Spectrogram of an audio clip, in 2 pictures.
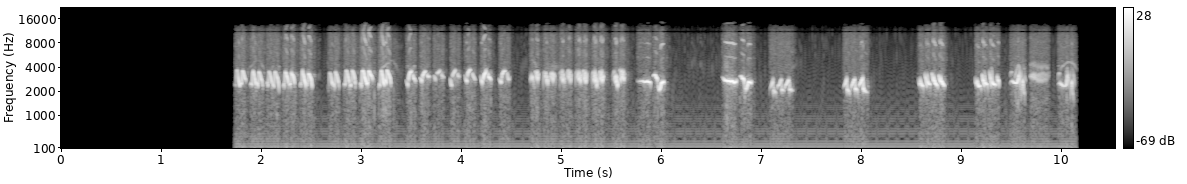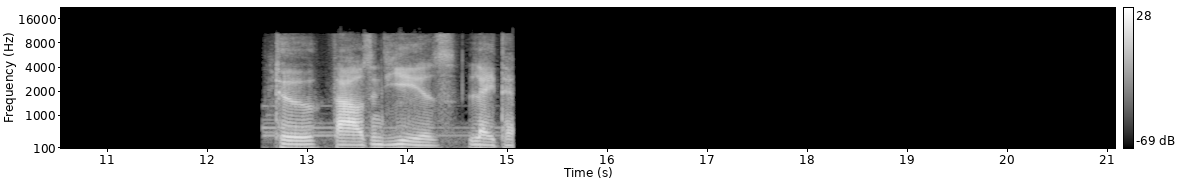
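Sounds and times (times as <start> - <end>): birds chirping: 1.8 - 10.2
faint hum: 1.8 - 10.2.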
